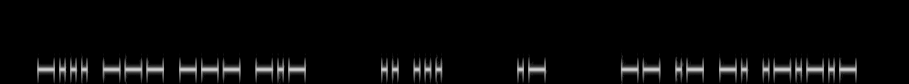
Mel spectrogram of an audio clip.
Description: Morse code, heard as a keyed tone, about 22 wpm, 700 Hz. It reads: BOOK IS A MAN.
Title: 2x Word-Spacing - Sentences from Top 500 Words - 22wpm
